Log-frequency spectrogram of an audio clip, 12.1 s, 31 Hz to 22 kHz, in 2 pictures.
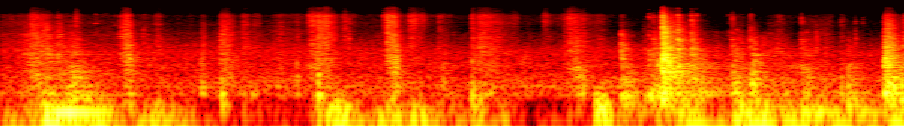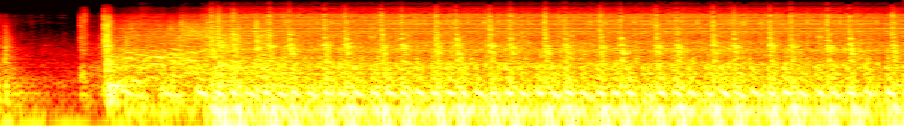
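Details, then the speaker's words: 1975 Ford F750 pipeline truck V8, carburetor idle mixture screws being turned in: handling noises, then it catches into a loud, slightly uneven lumpy idle; still rough but improving. "i actually think that's getting better another half turned in eventually we gotta get somewhere here"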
